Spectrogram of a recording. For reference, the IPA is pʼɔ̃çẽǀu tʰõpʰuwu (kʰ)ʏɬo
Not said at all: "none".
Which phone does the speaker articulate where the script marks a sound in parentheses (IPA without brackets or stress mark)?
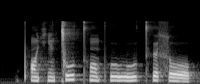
tʰ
